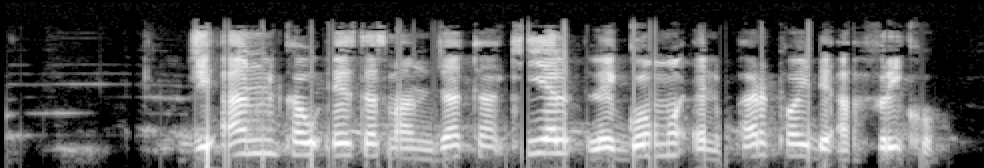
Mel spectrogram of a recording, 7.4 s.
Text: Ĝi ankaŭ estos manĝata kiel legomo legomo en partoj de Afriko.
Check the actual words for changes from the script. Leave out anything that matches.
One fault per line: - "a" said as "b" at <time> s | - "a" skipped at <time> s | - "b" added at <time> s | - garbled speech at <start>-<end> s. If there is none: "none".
- "estos" said as "estas" at 2.6 s
- "legomo" skipped at 5.1 s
